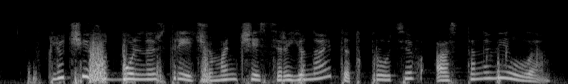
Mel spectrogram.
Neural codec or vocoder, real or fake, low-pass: none; real; 7.2 kHz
